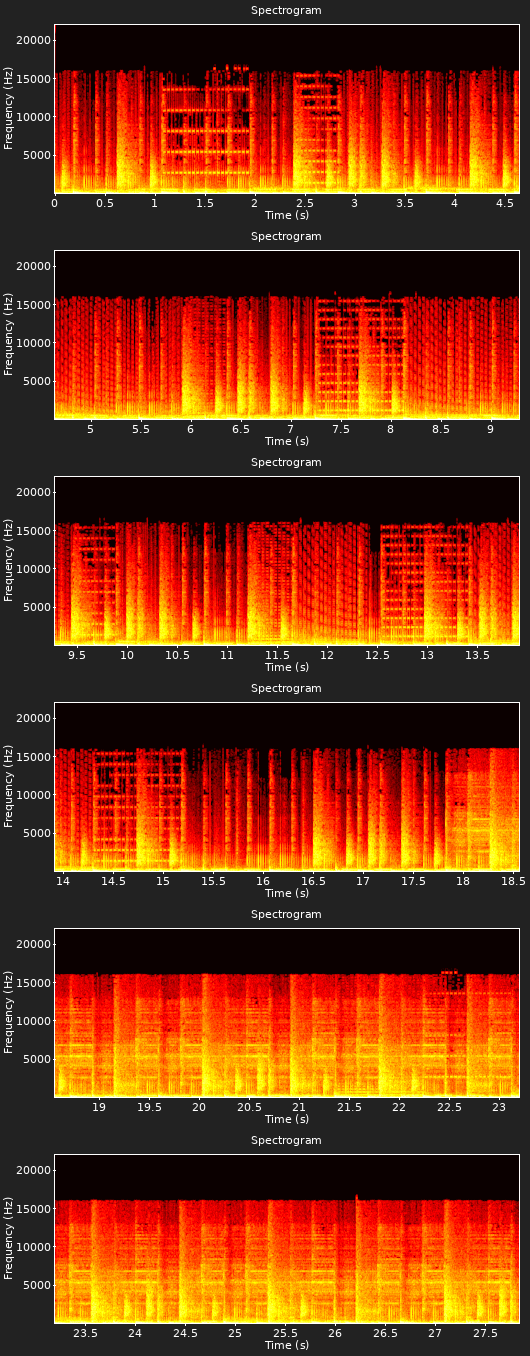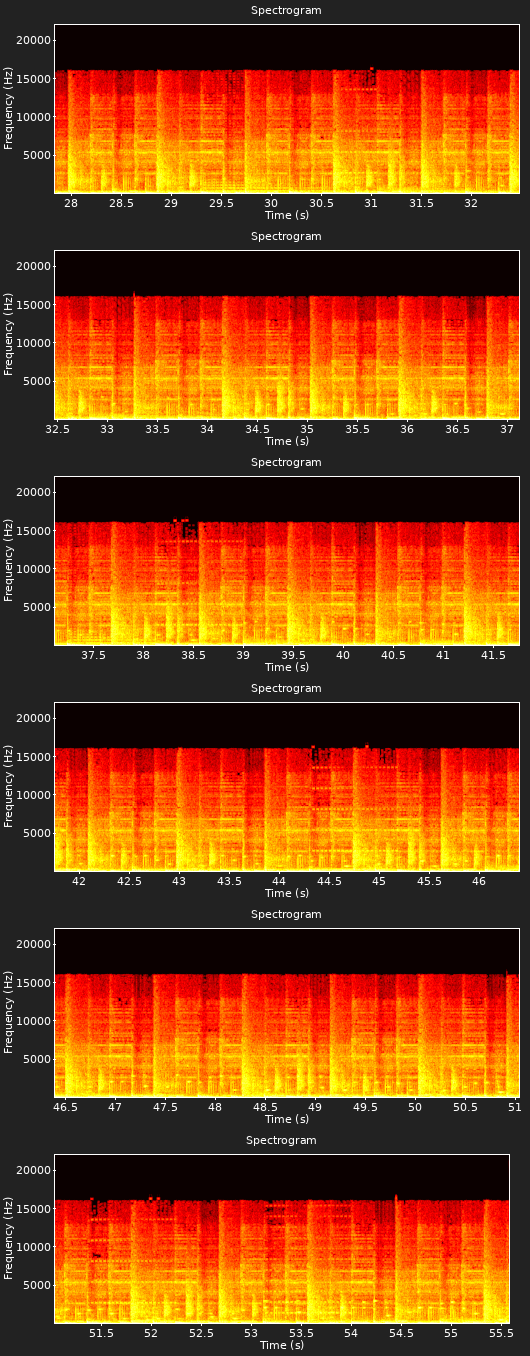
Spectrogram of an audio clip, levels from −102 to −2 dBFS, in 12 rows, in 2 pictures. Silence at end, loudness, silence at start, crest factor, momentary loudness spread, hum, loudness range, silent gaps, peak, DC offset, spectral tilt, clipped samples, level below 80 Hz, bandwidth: 0 s; -16 LUFS; 0 s; 14 dB; 2 LU; none; 1 LU; none; 0 dBFS; under 0.1%; -5 dB/octave; under 0.1%; -20 dBFS; 16 kHz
